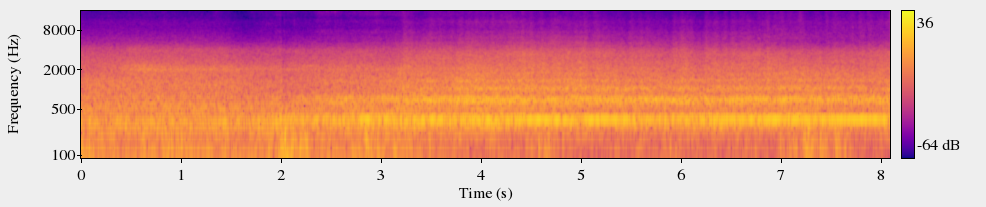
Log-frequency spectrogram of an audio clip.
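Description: London Underground Jubilee line 1996-stock train running through the tunnel: a loud, steady rumble, with a hum at two pitches that comes in about three seconds in and holds.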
